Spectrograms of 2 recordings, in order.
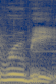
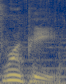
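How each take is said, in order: First: The middle consonant is a soft B sound. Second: The middle consonant is a crisp P sound. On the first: The speaker calls it wrong. "I say ruby" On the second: The speaker calls it right. "it's rupee"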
